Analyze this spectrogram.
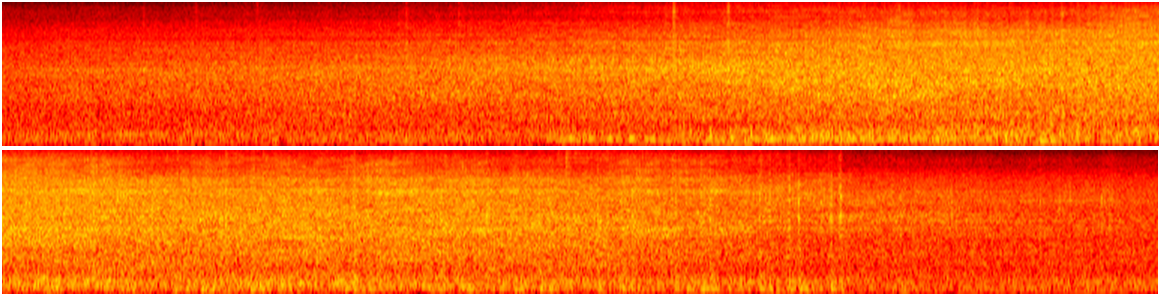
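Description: Model freight train's wheels rolling on the rails as it passes close by, the noise swelling to a peak about halfway and fading toward the end.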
